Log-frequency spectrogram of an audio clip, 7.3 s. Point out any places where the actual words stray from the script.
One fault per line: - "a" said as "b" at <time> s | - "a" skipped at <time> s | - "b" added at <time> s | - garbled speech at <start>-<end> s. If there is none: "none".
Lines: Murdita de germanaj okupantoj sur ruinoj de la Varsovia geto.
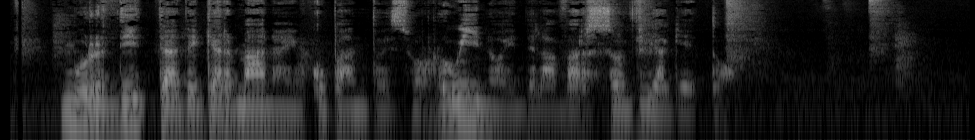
none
